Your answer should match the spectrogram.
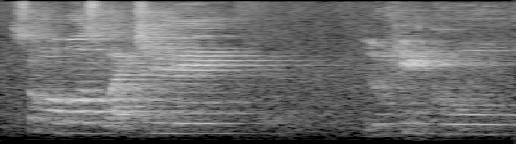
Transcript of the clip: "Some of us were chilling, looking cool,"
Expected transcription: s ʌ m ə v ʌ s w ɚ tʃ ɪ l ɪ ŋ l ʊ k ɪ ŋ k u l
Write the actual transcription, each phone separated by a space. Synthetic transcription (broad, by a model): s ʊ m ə b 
